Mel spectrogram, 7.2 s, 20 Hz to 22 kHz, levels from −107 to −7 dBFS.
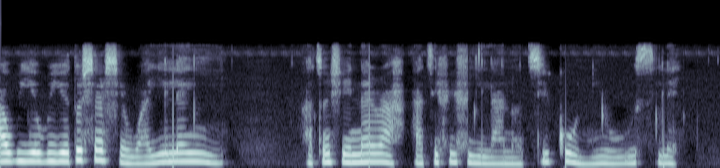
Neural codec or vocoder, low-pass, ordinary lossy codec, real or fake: none; 7.2 kHz; none; real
